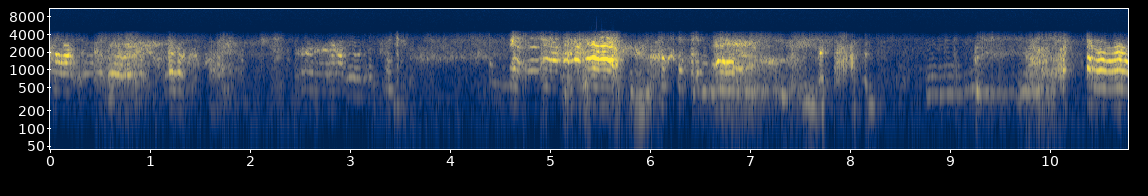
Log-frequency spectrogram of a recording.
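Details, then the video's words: Pet dachshund 'talking' indoors: wavering, moan-like whines with rich overtones, some long and bending in pitch, broken into irregular phrases with short silences between them. "Talking wiener dog"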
